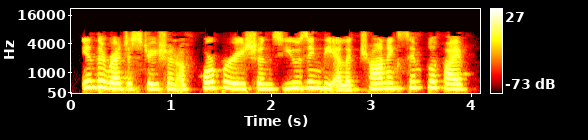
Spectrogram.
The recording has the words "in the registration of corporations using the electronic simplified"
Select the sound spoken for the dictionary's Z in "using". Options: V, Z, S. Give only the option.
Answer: Z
